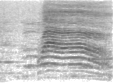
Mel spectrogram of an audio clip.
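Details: A chatty Siamese cat, one of two in the home, gives a single long meow that starts soft, then swells into a loud, steady, nasal cry held for about a second before trailing off.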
